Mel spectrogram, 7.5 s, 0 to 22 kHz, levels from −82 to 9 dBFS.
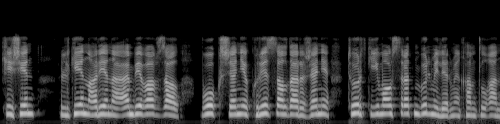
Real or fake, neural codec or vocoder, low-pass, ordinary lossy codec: real; none; 7.2 kHz; Opus, 64 kbps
